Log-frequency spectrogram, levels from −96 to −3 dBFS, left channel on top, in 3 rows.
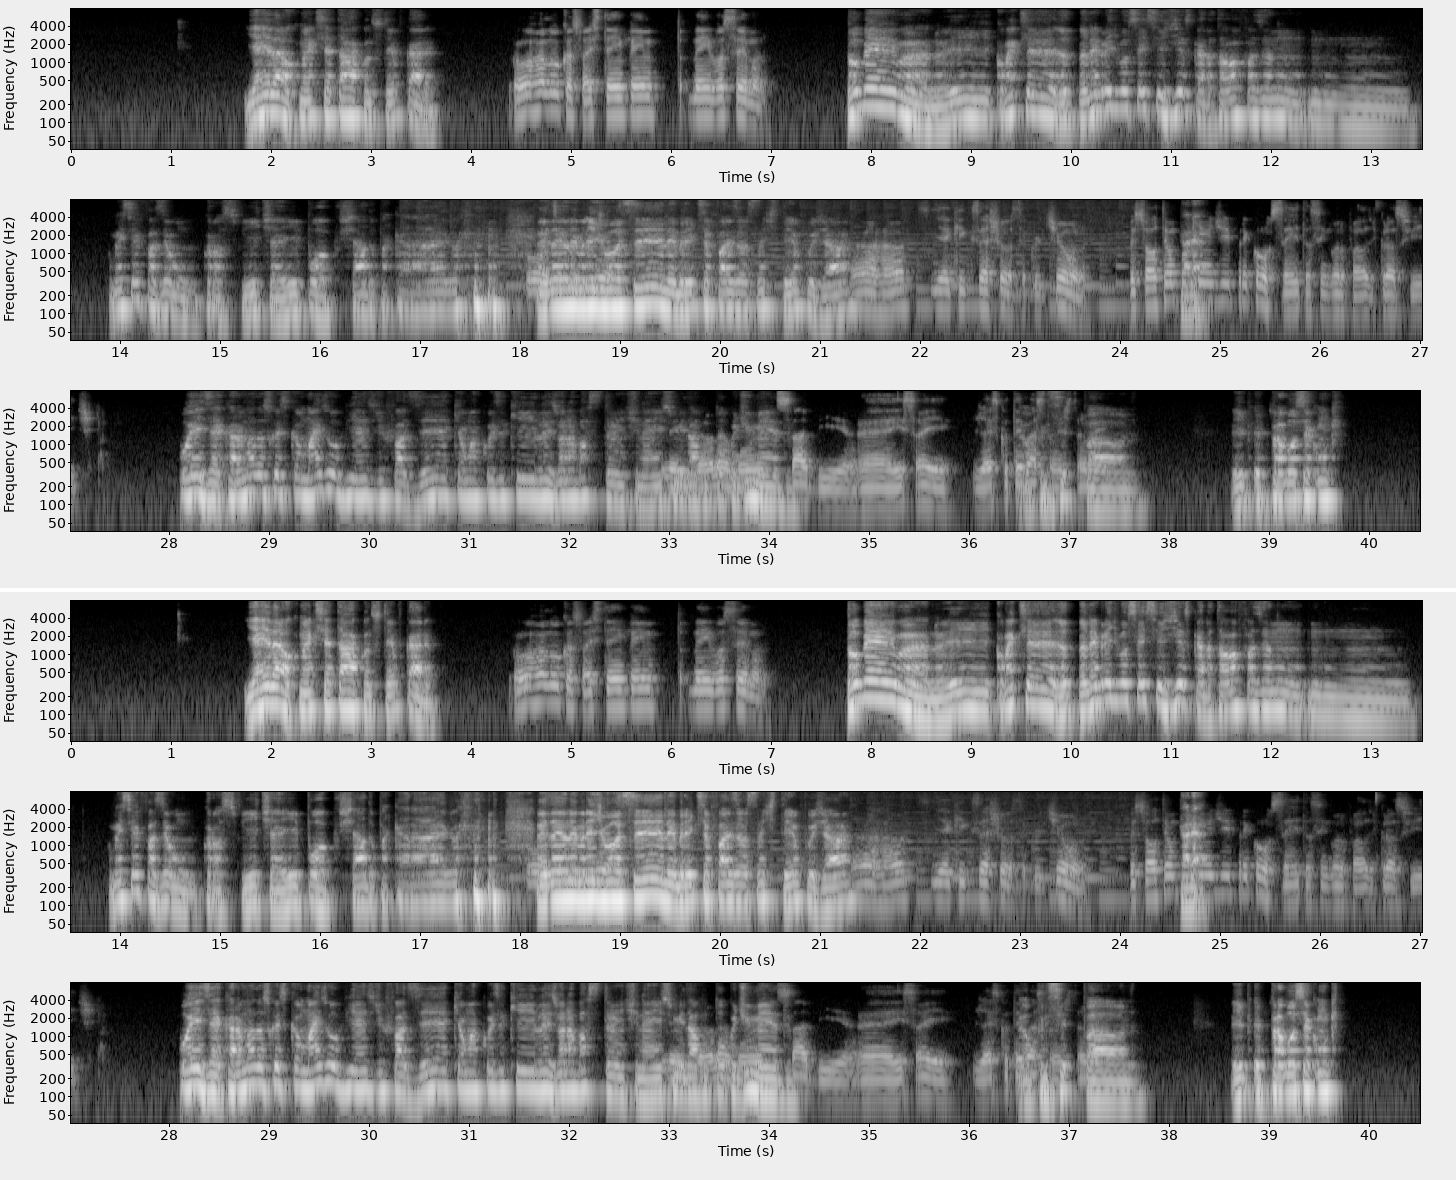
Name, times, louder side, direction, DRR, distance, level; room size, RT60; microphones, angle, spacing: voice 1, 1.7-3.7 7.8-13.4 13.9-21.4 24.6-24.9 28.1-34.2 36.5-37.7 38.6-39.7, right 3 dB, 60° right, 0.5 m, -26 dB
voice 2, 4.4-5.8 6.2-7.0 18.1-19.0 21.3-23.7 24.1-27.2 32.9-37.4, left 2 dB, 30° left, 0.5 m, -36 dB
sound 1, 16.8-24.4, left 1 dB, 15° left, 1.0 m, -52 dB
5.2 x 2.6 x 2.9 m
head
